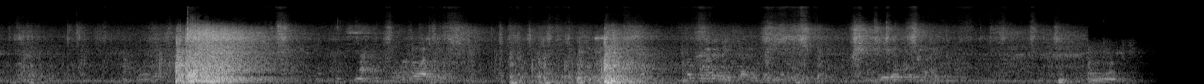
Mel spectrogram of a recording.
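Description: Judo throws landing on tatami mats: a heavy thud of a body slamming onto the mat with a breakfall slap about two seconds in, the loudest sound, followed by a second sharp landing about six seconds in. Lighter knocks and scuffs of bodies on the mat come in between, and the sound cuts off shortly before the end.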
